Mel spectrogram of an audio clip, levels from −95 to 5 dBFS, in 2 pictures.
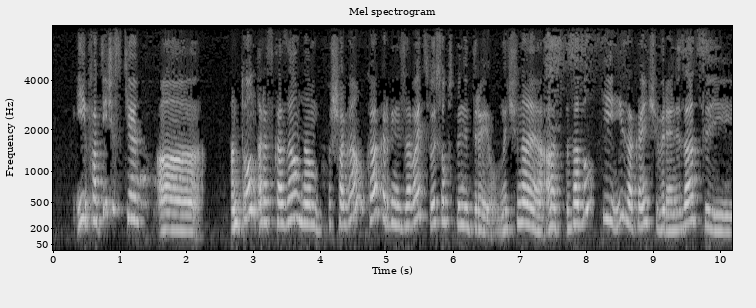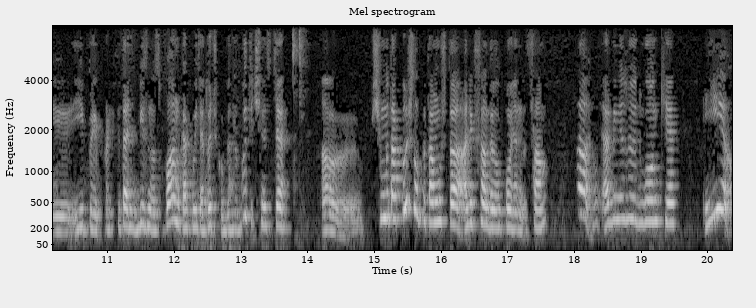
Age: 30-49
